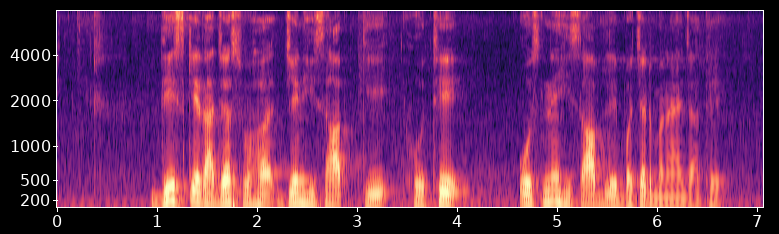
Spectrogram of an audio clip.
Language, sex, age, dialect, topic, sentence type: Chhattisgarhi, male, 18-24, Western/Budati/Khatahi, banking, statement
